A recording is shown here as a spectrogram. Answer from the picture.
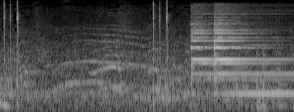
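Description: A few light clinks, then one sharp metallic strike about one and a half seconds in that rings on like a small bell: metal kitchenware knocked against a stainless steel cooking pot.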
